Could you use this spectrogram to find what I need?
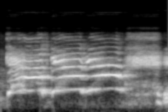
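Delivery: very high frantic yelling; screaming. Retold or imitated. Woman chasing the spider from the tub, high panicked yell. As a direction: shriek it over and over. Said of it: "running around the bathtub, like".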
